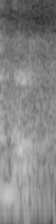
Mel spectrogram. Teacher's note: अगर इसको मिलाकर आगे पढ़ रहे हैं तो अलिफ खत्म हो जाएगा, लेकिन अगर इस पर रुकना पड़ गया तो ये अलिफ साथ में पढ़ा जाएगा, खींचा जाएगा एक अलिफ के बराबर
